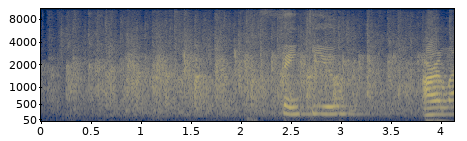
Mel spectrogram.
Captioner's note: people clapping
